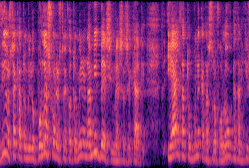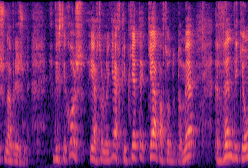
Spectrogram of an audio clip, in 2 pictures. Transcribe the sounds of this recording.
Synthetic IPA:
ðiost̪oe̞kɐt̪o̞miɾio̞po̞le̞sfo̞ɾest̪o̞e̞kɐt̪o̞miɾio̞nɐmimbe̞sime̞sɐse̞kɐt̪iiɐliθɐt̪o̞bune̞kɐt̪ɐst̪ɾo̞fo̞lo̞ɣoceθɐːɾçisunːɐvɾisune̞ | ðist̪ixo̞siɐst̪ɾo̞lo̞ʝiɐxt̪ipçe̞t̪e̞ce̞ɐpoɐft̪ot̪ond̪o̞me̞ɐ | ðe̞nðice̞o

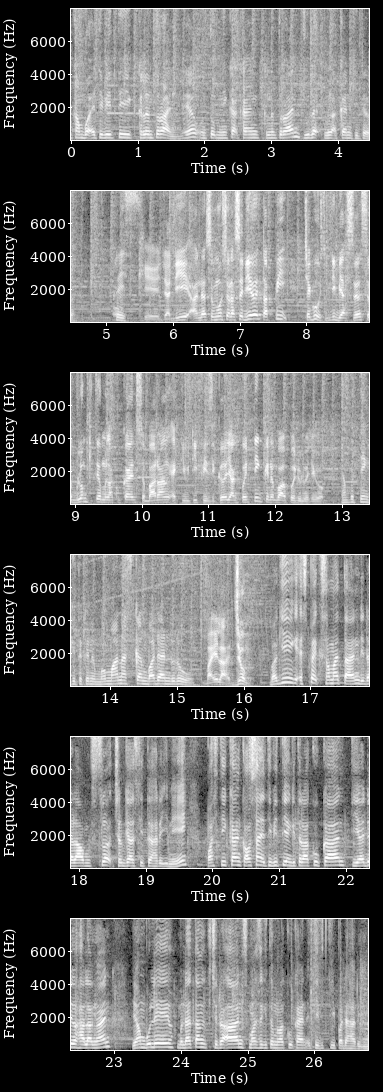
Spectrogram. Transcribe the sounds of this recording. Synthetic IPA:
kanbuat̪̚ɛk̚t̪ifit̪ikələnt̪uɾanjəunt̪ʊk̚mənĩkat̪̚kankələnt̪uɾand͡ʒulat̪̚pəɡəɾakankit̪ə | iskʰed͡ʒadia̰ndasəmuəsuɾasədiət̪api | t͡ʃəɡusəpərt̪ibiasəsəbəlʊmki̥t̪əmə̃lakukansəbaɾaŋɛ̰k̚t̪ivit̪ifizikəljaŋpənt̪ɪŋkənə̃bawat̪̚apədulut͡ʃəɡu | jaŋpənt̪ɪŋk̬it̪akənə̃mə̃manaskanbadandulubaɪʔlahd͡ʒʊm | baɡiɛspɛt̪̚kə̥səlamãt̪andidalamslɔt̪̚t͡ʃərɡaskit̪əɦaɾiːnĩ | past̪ikankawasanɛk̚t̪ivit̪ijaŋkit̪alakukant̪iadaɦalaŋãn | jaŋbolɛhmə̃ndat̪aŋkə̥t͡ʃədɾaʔansəmas̬əkit̪əməlakukanɛk̚t̪ivit̪ipadaɦaɾiːni

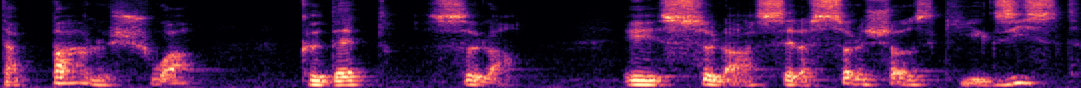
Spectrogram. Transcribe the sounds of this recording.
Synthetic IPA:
t̪apaləʃwa̰ | kəd̪ɛt̪χ | səla̰ | esəla̰sɛlasœlʃozkʲiɛ̰ɡzist̪

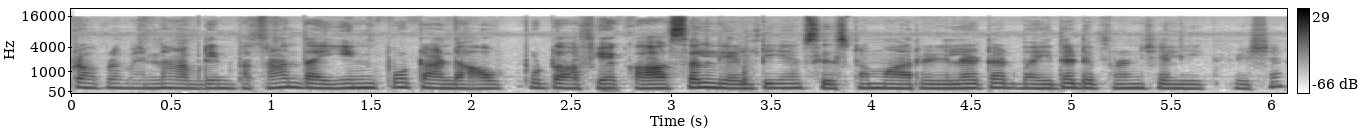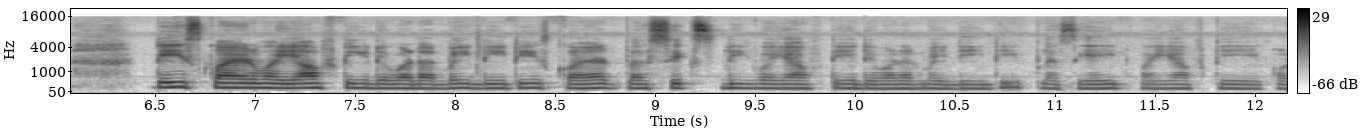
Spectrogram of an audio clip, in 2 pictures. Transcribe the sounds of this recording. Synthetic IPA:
pɾaːblɐmɛnːɐɐpːɐɽɪ̃nːpaːɾt̪aːnãːd̪ɐɪnpʊʈːɐ̃ɳɖɐʊʈ̚pʊʈːɔːfekaːsɐlɛlʈiɛfsɪsʈɐ̃maːɾːɪleːʈəɖ̚bɐɪd̪ɐɖɪfɐɾɛ̃nʃɐlɪkʋeːʃɐ̃nʈiːskwaːjəɖʋɐɪaːfʈiːɖɪʋɐɪɖɐɖbɐɪɖiːʈiskwaːjəɖ̚plɐsːɪksɖiːʋɐɪaːfʈiːɖɪʋɐːɖəɖbɐɪɖiːʈiplɐseɪʈ̪ʋɐɪaːfʈikː

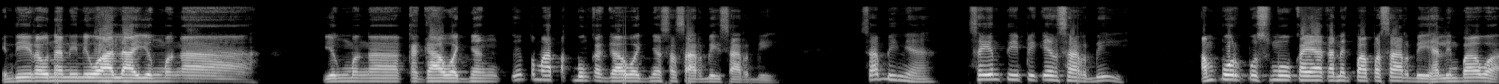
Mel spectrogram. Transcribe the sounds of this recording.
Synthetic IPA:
hɪnd̪iɾɐwnɐninɪwaːlajʊŋmɐŋa | jʊŋmɐŋakɐɡaːwɐd̪̚ɲaŋjʊŋt̪ʊmaːt̪ɐk̚boŋkɐɡaːwɐd̪̚ɲasɐsaɾbɪjsaɾbɪ̰ | saːbɪɲa | sɐjɛnt̪iːpɪkjɐŋsaɾbɪ | ʔɐŋpoɾposmokɐjaːkɐnɐɡ̚paːpɐsaɾbɪhɐlɪmbaːwaʔ

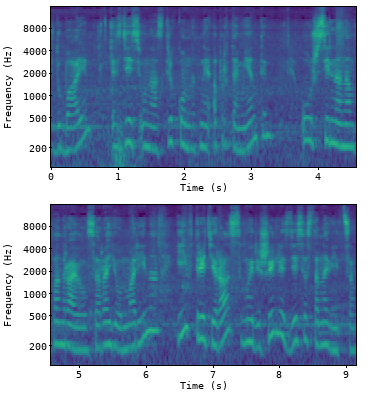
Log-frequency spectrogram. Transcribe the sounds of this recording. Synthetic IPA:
vd̪ʊbajɪ | zʲdʲesʲʊnast̪ɾʲixko̞mnət̪nɨjəʔɐpərt̪ɐmʲe̞nt̪ɨ | uʂsʲilʲnənampɐnɾavʲɪlˠsʲəɾɐjo̞nmɐɾʲinə | ift̪ɾʲetʲɪjɾasmɨɾʲɪʂɨlʲɪzʲdʲesʲɐst̪ənɐvʲit̪sːə

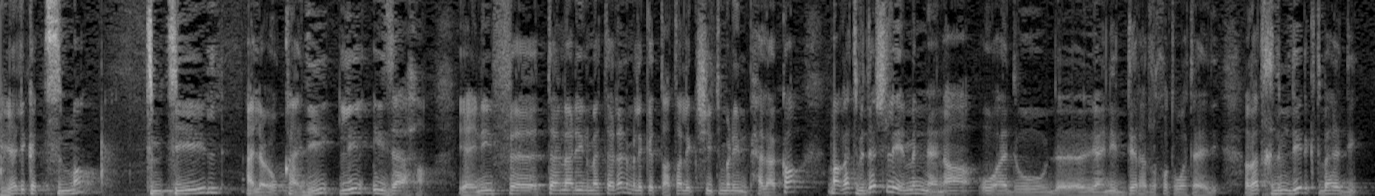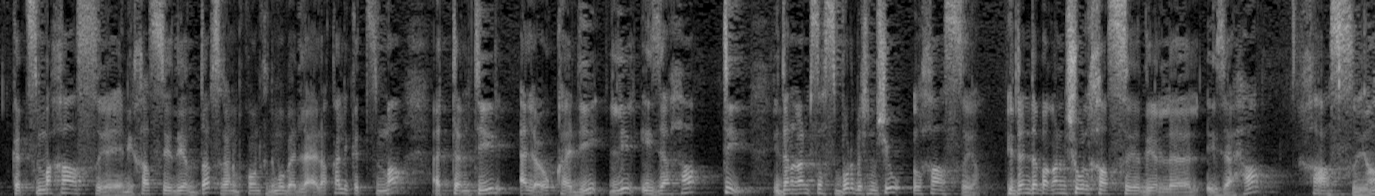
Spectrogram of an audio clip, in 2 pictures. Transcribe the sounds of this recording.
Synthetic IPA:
həjːælikæt̪səmːa | t̪ːəmt̪ilʔə̰lʕoqɑd̪iləlʔəzæħa̰ | jaʕnift̪ːæmæɾinmæt̪ælənmælækit̪ːʕt̪ˤɑlikʃit̪mæɾinbħalækɑ | mæɣæt̪əbd̪æʃliʕmənːəʕnæwhæd̪ujaʕnid̪iɾhæd̪əlxot̪ˤwɑt̪hæd̪i | ɣæt̪ə̥xd̪əmd̪jæləkt̪bhæd̪i | kæt̪səmːæxɑsˤːəjːajaʕnixɑsˤːəjad̪jæləd̪ˤːɑɾˤsɣænəbqɑwnəxd̪mubʕæd̪əlʕa̰lɑqɑlikæt̪səmːæ | ʔət̪ːæmt̪iləlʕoqɑd̪iləlʔəzæħa | t̪iʔəd̪ænɣælnəfsaħsboɾˤbæʃnəmʃiwəlxɑsˤːəjːɑ̰ | ʔəd̪ænd̪æbæɣænəmʃulxɑsˤːəjːad̪jællʔəzæħa | xɑsːəjːɑ

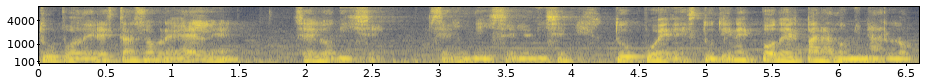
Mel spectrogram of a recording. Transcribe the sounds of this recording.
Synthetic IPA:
t̪upo̞ðe̞ɾe̞st̪as̬o̞βɾe̞ele | se̞lo̞ðise̞ | se̞lo̞ðise̞le̞ðise̞t̪upwe̞ðe̞st̪ut̪jenespo̞ðe̞ɾpaɾaðo̞mĩnaɾlo̞

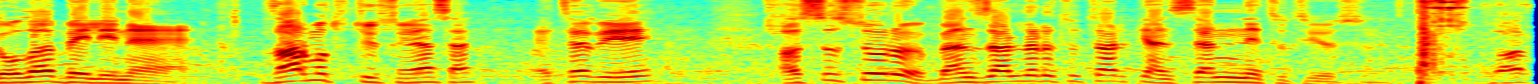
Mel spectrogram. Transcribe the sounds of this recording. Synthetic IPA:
d̪o̞lˠabelʲinɛ̰ | zaɾmɯt̪ʰu̥t̪ʰujosunjasæn | ɛt̪ʰabiː | asɯlˠso̞ɾubænzaɾlˠaɾɯt̪ʰut̪ʰaɾcʰænsænːɛt̪ʰut̪ʰujo̰sṵn

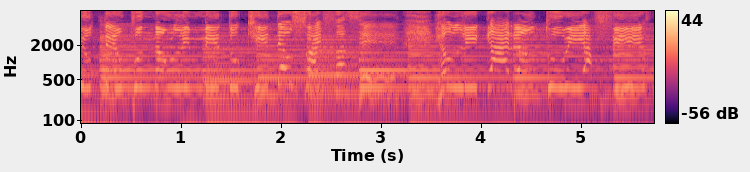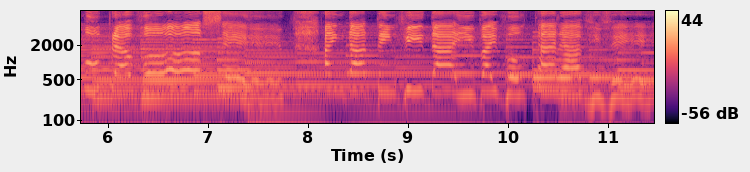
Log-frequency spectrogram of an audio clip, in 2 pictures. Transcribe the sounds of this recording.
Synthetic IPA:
ɪʊt̪ẽmpʊnɐ̃w̃limit̪ʊkɪd̪ewzvajfazeewlɪɡaɾɐ̃nt̪ʊɪafiɾmʊpɾɐvose | aĩnd̪ɐt̪ẽj̃vid̪ɐɪvajvowt̪aɾaviveɾ

